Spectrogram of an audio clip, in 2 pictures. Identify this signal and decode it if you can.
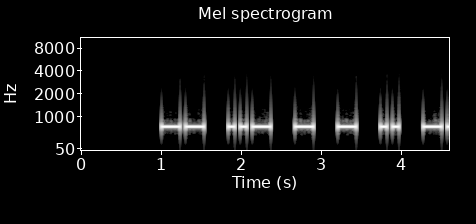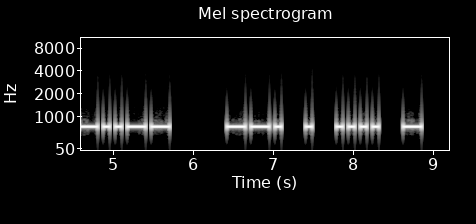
Morse code, heard as a keyed tone, about 16 wpm, 700 Hz. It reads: MUTTI, GEHT
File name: Morsekurs / Witze / Witz 10. Oktober 17, Tempo 70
